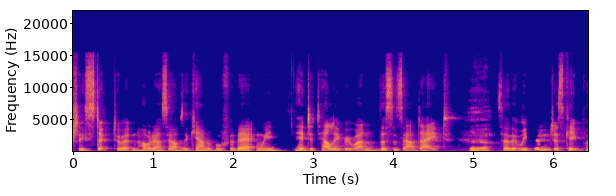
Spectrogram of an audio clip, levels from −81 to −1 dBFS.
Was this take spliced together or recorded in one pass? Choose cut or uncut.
uncut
